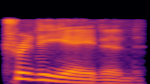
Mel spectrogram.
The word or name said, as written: tritiated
